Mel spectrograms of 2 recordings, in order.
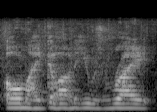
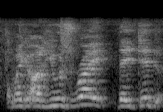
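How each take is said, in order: First: Said in the usual way. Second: Sudden high surprised exclamation. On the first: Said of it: "I was like". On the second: Real, not acted. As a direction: gasp it out, caught off guard. Real realization about the straw.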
